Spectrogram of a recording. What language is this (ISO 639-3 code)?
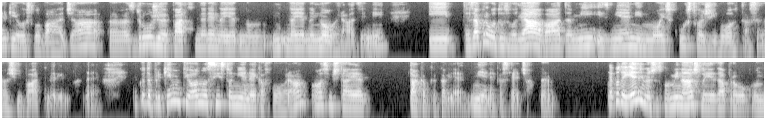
hrv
